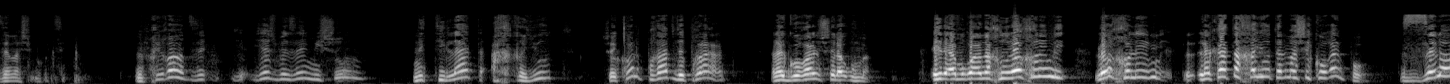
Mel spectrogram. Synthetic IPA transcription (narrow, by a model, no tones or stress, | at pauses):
zemaʃeuʁot͡sim | bebχiʁo̞tzejjeʃbe̞ze̞miʃum | ne̞t̪ilat̪aχʁajut | ʃelko̞lpʁat̪ve̞pʁat̪ | alhaɡo̞ʁalʃe̞lauma | ʔeleamʁuanaχnulo̞jeχolimli | lo̞jeχolim | lakat̪aχajutalmaʃe̞ko̞ʁe̞po̞ | zelo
